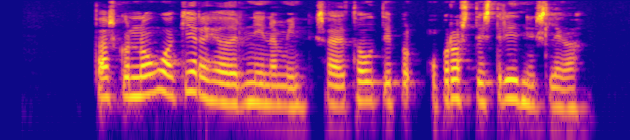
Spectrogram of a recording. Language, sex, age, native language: Icelandic, female, 30-39, Icelandic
